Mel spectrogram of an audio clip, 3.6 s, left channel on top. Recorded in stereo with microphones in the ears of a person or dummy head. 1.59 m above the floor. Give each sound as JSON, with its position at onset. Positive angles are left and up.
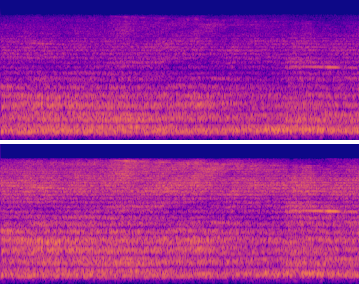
{"t": 0.0, "sound": "an aircraft", "side_deg": -55}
